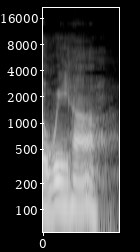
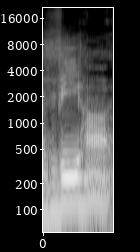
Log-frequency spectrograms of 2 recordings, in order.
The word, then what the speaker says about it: Wiha: In case you guys are wondering about the screwdriver, it's a Wiha. Actually, I guess it's pronounced Wiha. It's German. It's speedy.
